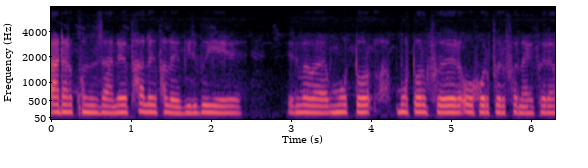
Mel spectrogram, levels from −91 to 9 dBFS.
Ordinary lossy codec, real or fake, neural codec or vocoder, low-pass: MP3, 48 kbps; real; none; 7.2 kHz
